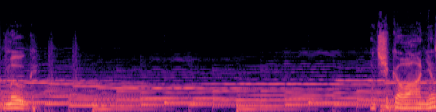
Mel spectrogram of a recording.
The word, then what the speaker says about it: Moog: on a second people pronounce it Moke or MOG I've always said Moog and should go on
